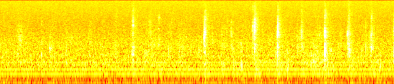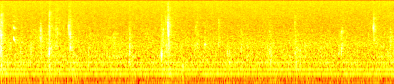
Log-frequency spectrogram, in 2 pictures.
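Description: Close-up chewing with the mouth closed: soft, irregular clicks and crunches, thickest in the middle, over a steady low hum.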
